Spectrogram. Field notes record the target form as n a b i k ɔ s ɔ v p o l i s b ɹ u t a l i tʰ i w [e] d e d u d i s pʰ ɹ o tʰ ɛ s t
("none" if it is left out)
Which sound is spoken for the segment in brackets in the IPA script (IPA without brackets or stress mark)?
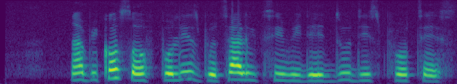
i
